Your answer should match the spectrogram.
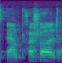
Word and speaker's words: Bernd Pröschold: And your introduction was quite fine regarding the pronunciation of my name. It's Bernd Pröschold, and the book is Reiseziel Sternenhimmel.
